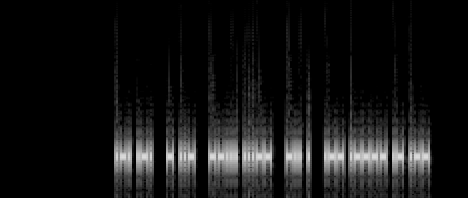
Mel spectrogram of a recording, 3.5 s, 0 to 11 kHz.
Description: Morse code, heard as a keyed tone, about 80 wpm, 700 Hz. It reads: RR TU 73 DE W1AW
